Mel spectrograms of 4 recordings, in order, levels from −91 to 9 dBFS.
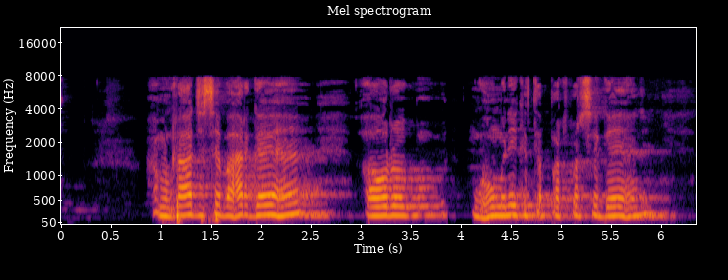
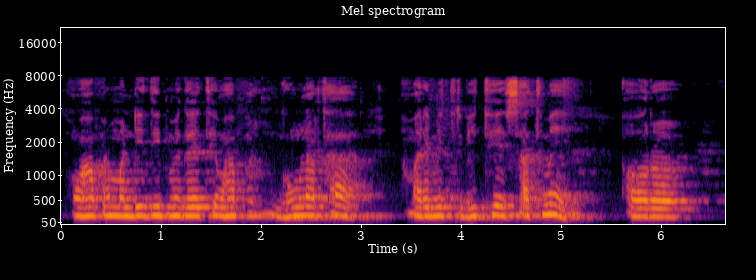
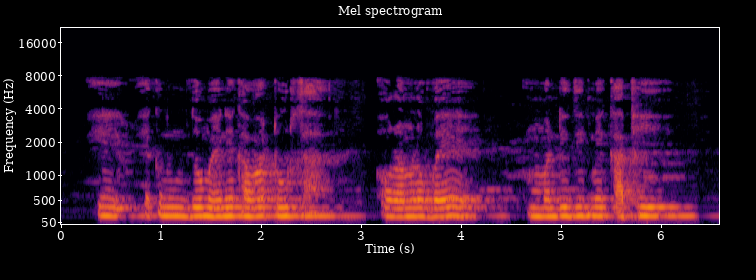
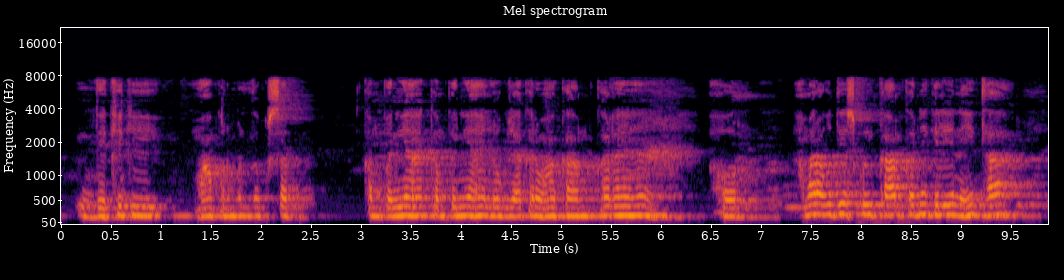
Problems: constant background noise, background conversations at intervals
